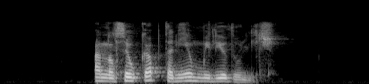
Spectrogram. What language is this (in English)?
Catalan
